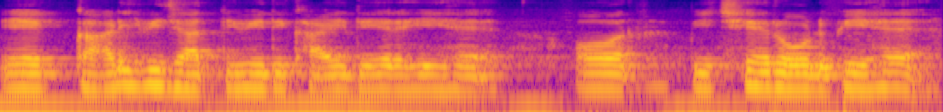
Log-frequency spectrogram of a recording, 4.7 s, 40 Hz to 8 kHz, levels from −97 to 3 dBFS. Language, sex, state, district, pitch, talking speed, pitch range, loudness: Hindi, male, Arunachal Pradesh, Lower Dibang Valley, 125 Hz, 180 wpm, 120-130 Hz, -16 LUFS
